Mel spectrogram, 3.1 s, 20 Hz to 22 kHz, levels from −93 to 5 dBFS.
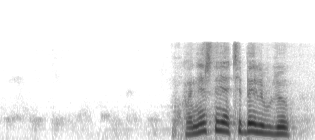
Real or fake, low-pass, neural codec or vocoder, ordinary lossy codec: fake; 7.2 kHz; codec, 16 kHz in and 24 kHz out, 0.8 kbps, FocalCodec, streaming, 65536 codes; AAC, 32 kbps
